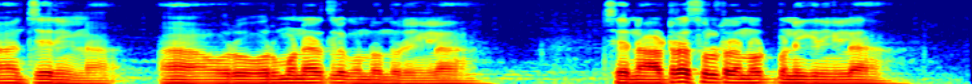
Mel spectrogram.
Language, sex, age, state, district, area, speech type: Tamil, male, 30-45, Tamil Nadu, Namakkal, rural, spontaneous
